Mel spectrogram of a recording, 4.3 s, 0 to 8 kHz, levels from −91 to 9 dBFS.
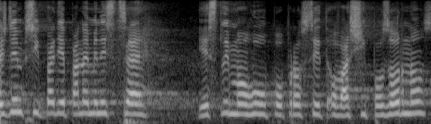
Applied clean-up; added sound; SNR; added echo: none; none; none; none.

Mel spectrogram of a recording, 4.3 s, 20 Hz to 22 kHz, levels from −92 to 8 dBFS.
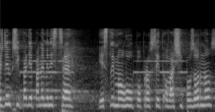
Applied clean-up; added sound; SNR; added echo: none; Organ; 15 dB; none.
